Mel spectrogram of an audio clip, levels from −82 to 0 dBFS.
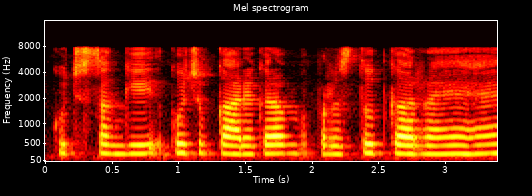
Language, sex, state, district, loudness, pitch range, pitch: Hindi, female, Chhattisgarh, Raipur, -18 LUFS, 220-235 Hz, 225 Hz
